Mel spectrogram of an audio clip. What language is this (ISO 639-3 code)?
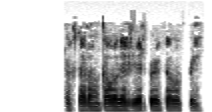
pus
